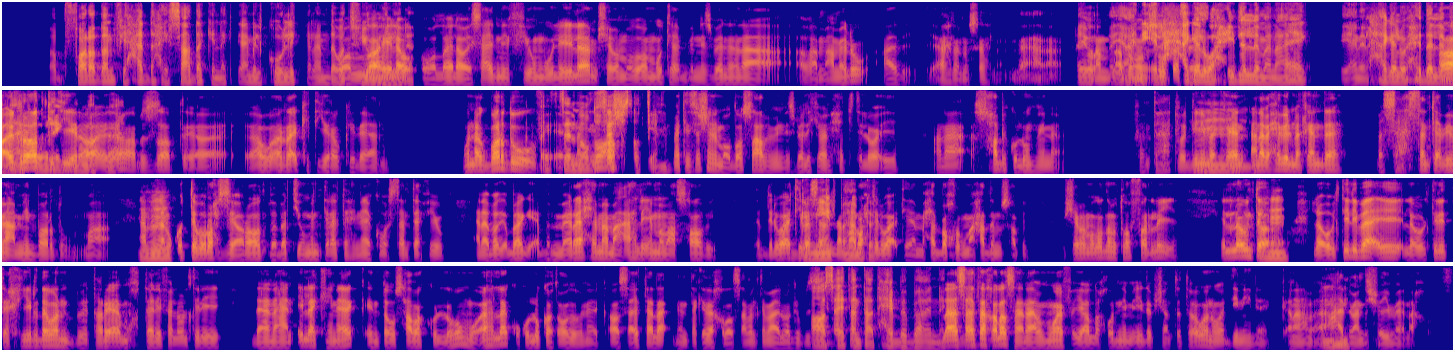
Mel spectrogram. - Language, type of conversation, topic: Arabic, podcast, إيه أجمل مدينة زرتها وليه حبيتها؟
- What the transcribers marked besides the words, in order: tsk; tapping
